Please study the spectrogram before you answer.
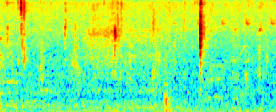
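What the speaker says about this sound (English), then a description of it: "it's a lot of chewing because I asked for like double the the dragon fruit scoops" Soft close-up chewing of dragon fruit pieces from a lemonade-based refresher drink, a steady, wet mashing rhythm with faint clicks and squishes and no talking.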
